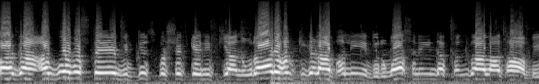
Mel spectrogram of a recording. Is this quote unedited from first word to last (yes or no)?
yes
